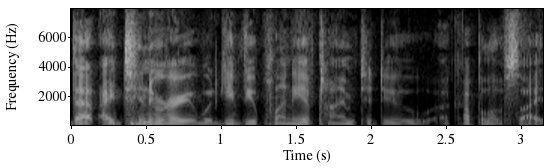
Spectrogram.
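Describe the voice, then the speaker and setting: A man with an ordinary speaking voice talks at a fairly quick pace with a fairly low pitch and fairly even intonation. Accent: American. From Oregon. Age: 60s. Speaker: experienced canyon hiker. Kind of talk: podcast interview.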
